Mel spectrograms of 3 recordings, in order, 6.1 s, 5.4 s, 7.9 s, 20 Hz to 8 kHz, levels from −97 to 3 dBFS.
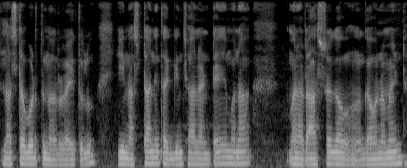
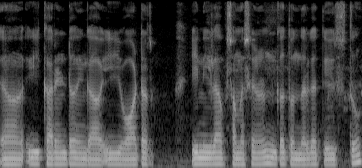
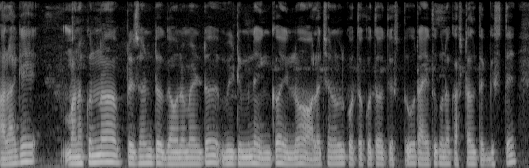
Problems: background sounds at intervals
